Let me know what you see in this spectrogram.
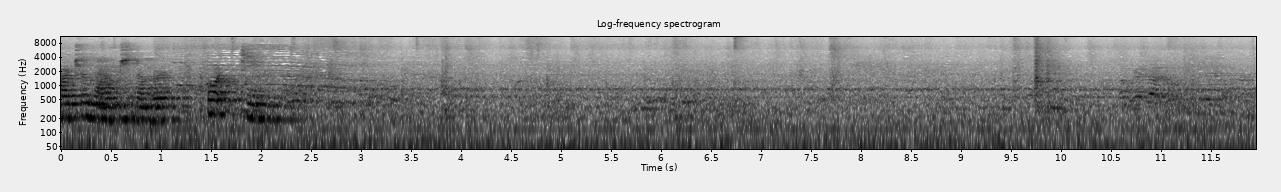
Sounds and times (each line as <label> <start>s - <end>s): flight announcements 0.0s - 2.5s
